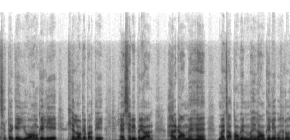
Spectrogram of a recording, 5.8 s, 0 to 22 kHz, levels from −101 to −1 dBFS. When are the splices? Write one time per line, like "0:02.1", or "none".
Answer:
0:02.3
